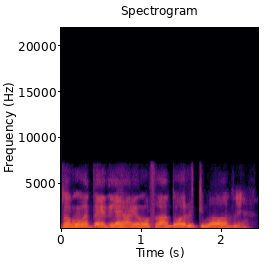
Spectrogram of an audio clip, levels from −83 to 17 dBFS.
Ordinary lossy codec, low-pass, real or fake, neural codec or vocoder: none; 7.2 kHz; fake; codec, 16 kHz, 1 kbps, FreqCodec, smaller model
